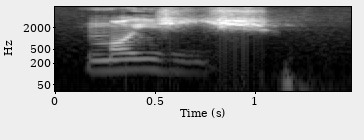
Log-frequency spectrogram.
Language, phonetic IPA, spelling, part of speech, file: Czech, [ˈmojʒiːʃ], Mojžíš, proper noun, Cs-Mojžíš.ogg
- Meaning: 1. Moses (the biblical patriarch) 2. a male surname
